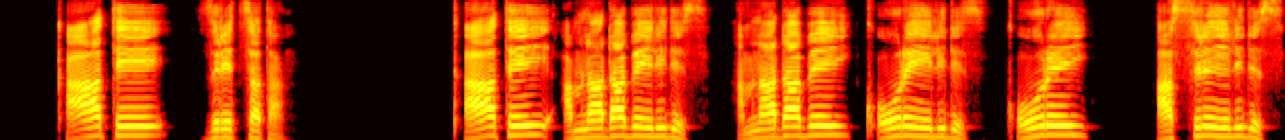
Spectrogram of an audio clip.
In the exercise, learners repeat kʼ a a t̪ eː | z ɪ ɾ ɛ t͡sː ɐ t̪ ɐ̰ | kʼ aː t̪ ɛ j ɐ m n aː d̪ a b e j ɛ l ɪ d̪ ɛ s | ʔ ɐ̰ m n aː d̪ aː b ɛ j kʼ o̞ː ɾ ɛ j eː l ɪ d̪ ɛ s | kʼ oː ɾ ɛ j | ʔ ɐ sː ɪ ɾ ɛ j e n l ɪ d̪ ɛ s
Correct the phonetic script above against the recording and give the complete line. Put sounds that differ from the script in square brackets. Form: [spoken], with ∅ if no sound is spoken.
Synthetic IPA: kʼ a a t̪ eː | z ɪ ɾ ɛ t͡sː ɐ t̪ ɐ̰ | kʼ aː t̪ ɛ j ɐ m n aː d̪ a b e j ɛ l ɪ d̪ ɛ s | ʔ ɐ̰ m n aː d̪ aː b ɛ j kʼ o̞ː ɾ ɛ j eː l ɪ d̪ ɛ s | kʼ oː ɾ ɛ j | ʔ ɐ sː ɪ ɾ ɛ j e [∅] l ɪ d̪ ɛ s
